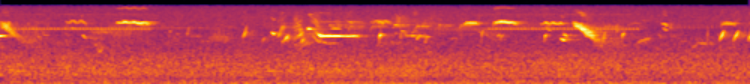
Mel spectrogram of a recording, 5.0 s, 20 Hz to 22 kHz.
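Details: Silvereye from a small group feeding in a weedy, overgrown field near farmland at Richmond Lowlands, NSW, in early September 2017; brief high twittering notes, some in quick clusters, over steady rural background noise.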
